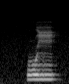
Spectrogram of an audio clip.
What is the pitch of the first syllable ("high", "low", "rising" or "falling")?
high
